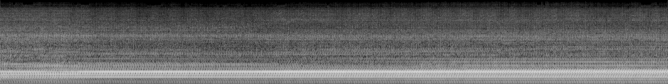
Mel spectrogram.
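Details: Ridgid air compressor (donor unit) pumping up; even, strong pump drone with steady buzzing beat, no knocks or faltering as pressure climbs past 70 and 150 to 160 psi; runs up normally despite reported pop-off valve issue.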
